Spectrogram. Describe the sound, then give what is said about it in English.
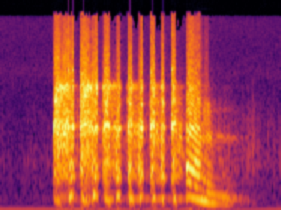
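A loud throat clearing, done as a demonstration of a way to get an audience's attention: a rapid string of about eight rough, gravelly bursts ending in a drawn-out, falling voiced rasp, with no other sound around it. “Would you clear your throat like this?”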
